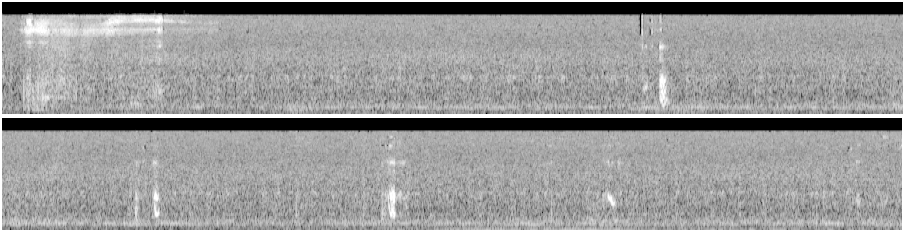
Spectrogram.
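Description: Brief, faint, sharp hiccup-like clicks repeat at irregular intervals, about four in thirteen seconds, over steady room noise. Hiccups.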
